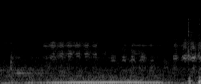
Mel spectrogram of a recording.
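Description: A sheep bleats in the Minecraft video game, one drawn-out bleat that ends with a short, brighter cry, quiet and alone over faint background.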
